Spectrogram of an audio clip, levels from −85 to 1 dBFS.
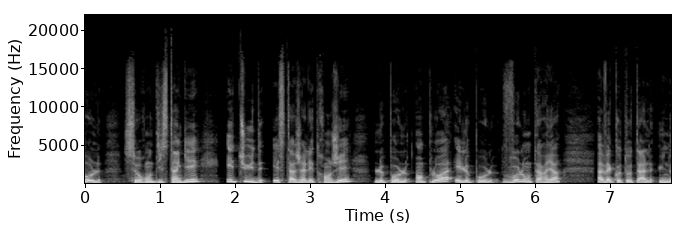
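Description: No technical faults can be heard anywhere in the speech. There is nothing here that needs a time or a value attached to it.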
